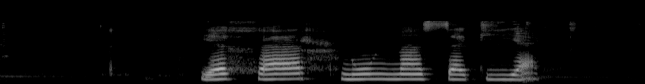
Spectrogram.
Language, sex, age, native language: Icelandic, female, 7, Icelandic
